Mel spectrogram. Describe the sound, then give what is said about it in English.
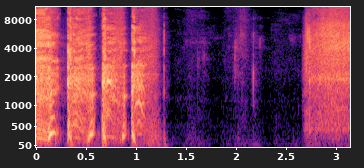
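A person coughs from tension in the throat: a quick run of four harsh coughs in rapid succession, then a brief silence before a breathy, noisy rush of air. No one speaks. “Oh, every time I start to come into the floor, I, I notice I need to cough.”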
